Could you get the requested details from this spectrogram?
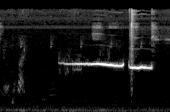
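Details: Female White-rumped shama calling to a male, giving one long, even, flat whistle followed after a brief gap by a shorter, slightly lower whistled note; faint soft sounds and a sharp click around it.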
